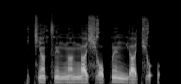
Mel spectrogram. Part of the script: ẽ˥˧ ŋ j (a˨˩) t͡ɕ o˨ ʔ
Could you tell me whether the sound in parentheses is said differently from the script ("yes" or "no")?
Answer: no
